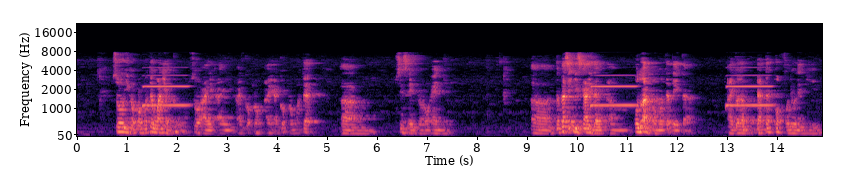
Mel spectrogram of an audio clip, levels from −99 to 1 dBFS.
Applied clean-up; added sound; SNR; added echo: classical method WPE with log-MMSE.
